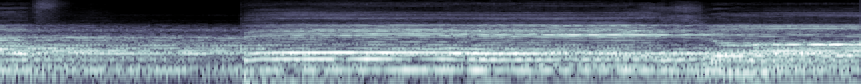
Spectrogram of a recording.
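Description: Chant-like music of held, wordless tones from an isolated vocal track, sustained in steady chords that shift to new pitches about a second in and again near the end.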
